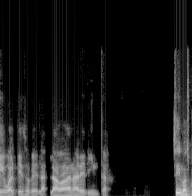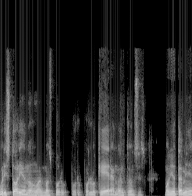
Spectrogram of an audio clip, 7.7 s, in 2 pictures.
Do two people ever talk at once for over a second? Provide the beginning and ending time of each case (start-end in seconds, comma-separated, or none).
none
